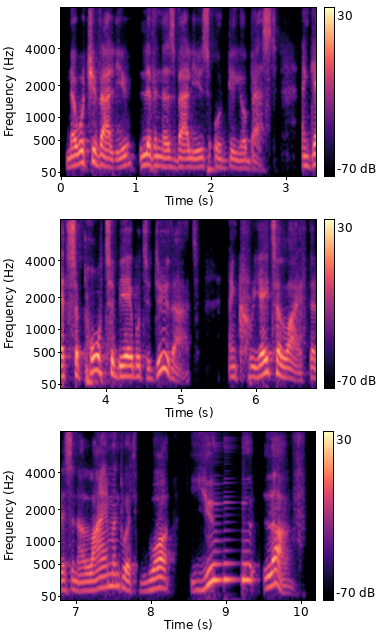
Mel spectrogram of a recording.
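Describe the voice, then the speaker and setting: A man with a South African accent, his first language Afrikaans, speaking as a life coach guest in a podcast interview with energetic, emphatic delivery. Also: medium pitch. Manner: energetic, emphatic motivational talk.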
